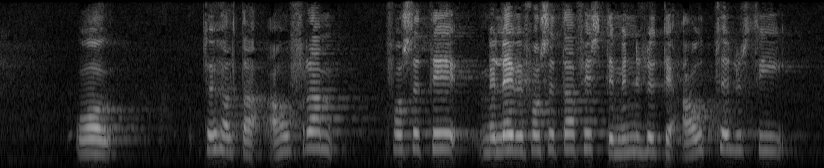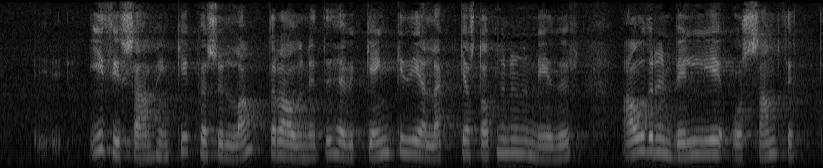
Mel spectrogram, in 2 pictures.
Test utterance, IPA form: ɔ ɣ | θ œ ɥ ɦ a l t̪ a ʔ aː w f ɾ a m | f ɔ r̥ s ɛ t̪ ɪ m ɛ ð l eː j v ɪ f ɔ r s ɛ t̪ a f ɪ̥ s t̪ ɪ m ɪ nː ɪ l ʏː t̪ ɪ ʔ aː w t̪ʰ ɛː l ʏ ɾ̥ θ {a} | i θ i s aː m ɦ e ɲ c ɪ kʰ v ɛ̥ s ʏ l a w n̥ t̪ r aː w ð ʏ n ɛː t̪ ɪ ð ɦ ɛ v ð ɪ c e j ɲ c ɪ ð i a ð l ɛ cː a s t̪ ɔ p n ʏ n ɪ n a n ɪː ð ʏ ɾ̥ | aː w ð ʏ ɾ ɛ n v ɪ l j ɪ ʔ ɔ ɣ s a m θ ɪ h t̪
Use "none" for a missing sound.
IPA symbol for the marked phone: i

